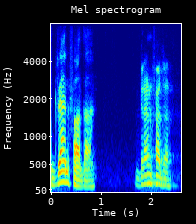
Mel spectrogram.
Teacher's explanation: Anything that has got the word grand with that word together, D is silent.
